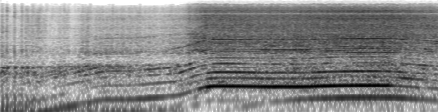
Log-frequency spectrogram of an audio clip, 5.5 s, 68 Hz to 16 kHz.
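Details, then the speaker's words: Craftsman DYT4000 jacked up in the garage and run to full throttle to see how fast it goes: it climbs quickly to a high, steady, even howl with no stumbling or dips. It pulls cleanly without bogging. "so I just wanted to figure figured I'd just Jack it up to see how fast it really went and um it went up pretty good"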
